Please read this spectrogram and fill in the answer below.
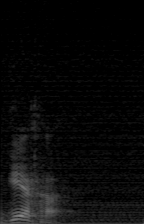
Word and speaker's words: guerra: Eu pronuncio guerra. É como se fosse o R grande, né? E o GU está fazendo só o som de G. Então está dando guerra.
